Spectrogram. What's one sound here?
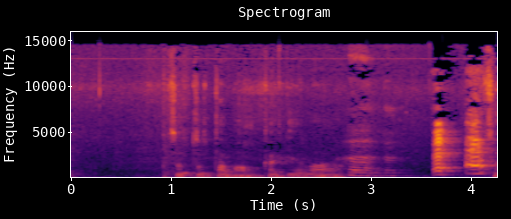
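An elderly woman speaks softly and playfully, close by.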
